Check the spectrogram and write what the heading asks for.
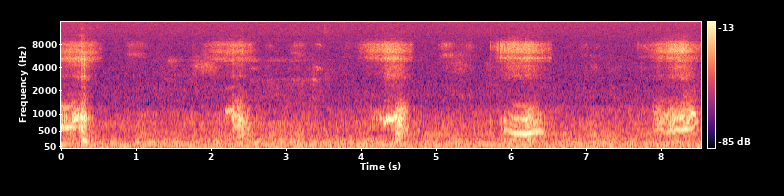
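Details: A baby girl snoring for the first time while asleep: gentle, regular, soft and even snoring sounds with each breath, about 30 a minute.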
